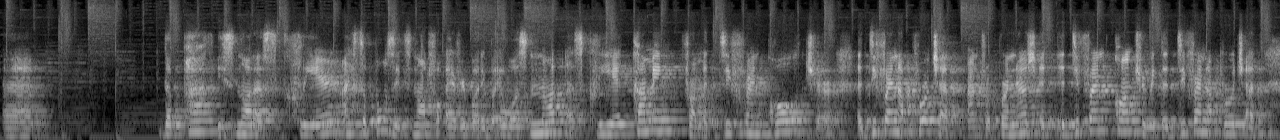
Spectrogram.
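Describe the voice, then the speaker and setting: A speaker shares a personal journey at an event, thinking aloud with pauses and restarts. The voice is picked up from a distance in a big, very reverberant room. Faint music sits in the background. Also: mid-range voice, fairly bright tone. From Cameroon. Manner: thoughtful, many pauses and restarts. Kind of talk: personal account at a panel event.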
